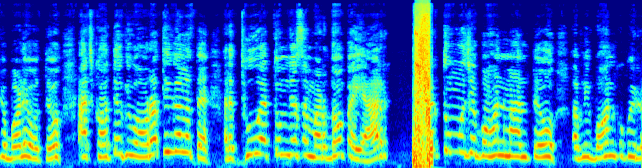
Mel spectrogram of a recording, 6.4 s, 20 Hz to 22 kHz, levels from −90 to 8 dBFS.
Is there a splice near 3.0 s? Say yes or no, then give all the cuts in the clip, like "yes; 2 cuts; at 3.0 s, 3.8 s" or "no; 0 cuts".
no; 1 cut; at 4.4 s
